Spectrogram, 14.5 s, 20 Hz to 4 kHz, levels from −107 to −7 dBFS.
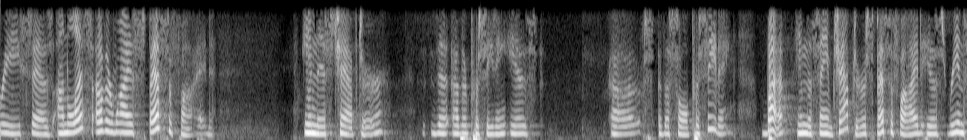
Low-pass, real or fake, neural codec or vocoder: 3.6 kHz; real; none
